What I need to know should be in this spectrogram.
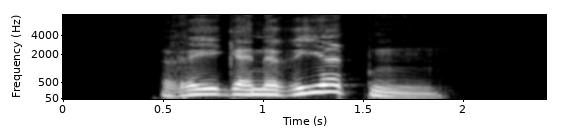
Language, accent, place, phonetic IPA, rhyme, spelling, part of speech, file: German, Germany, Berlin, [ʁeɡəneˈʁiːɐ̯tn̩], -iːɐ̯tn̩, regenerierten, adjective / verb, De-regenerierten.ogg
- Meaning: inflection of regenerieren: 1. first/third-person plural preterite 2. first/third-person plural subjunctive II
